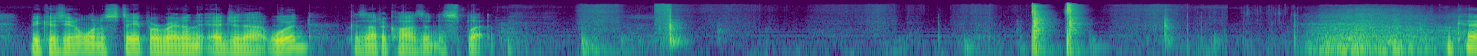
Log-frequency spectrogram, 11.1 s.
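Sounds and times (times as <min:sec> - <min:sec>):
pneumatic stapler firing: 0:07.7 - 0:08.2.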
